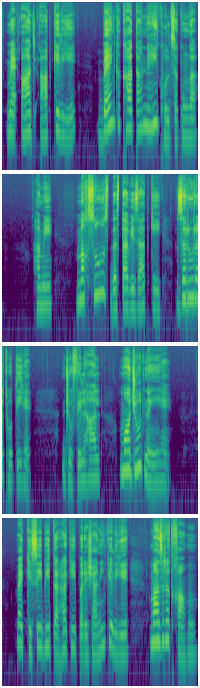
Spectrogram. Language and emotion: Urdu, sad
